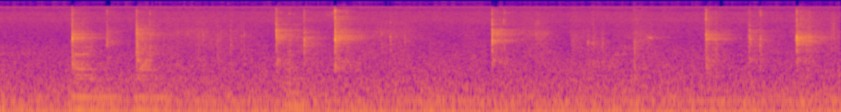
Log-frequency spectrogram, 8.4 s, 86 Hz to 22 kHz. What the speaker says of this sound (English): So I'm going to type that in 1291.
